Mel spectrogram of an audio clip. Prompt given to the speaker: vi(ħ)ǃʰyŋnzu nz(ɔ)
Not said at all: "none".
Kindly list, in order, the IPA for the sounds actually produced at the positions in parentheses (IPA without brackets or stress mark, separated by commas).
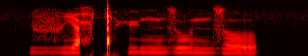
ħ, o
